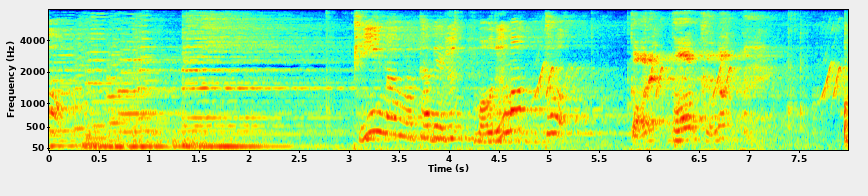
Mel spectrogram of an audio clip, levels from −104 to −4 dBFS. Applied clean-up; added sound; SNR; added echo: none; none; none; reverberation time 2.5 s.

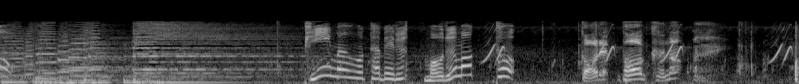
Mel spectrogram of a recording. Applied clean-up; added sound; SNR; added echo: none; none; none; none.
